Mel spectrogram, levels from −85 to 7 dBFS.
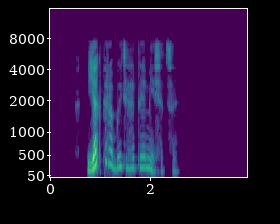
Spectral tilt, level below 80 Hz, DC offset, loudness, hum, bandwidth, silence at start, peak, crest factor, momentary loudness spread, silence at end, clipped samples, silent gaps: -5 dB/octave; -66 dBFS; under 0.1%; -24 LUFS; none; 8 kHz; 0.75 s; -2 dBFS; 26 dB; 18 LU; 1.45 s; under 0.1%; none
